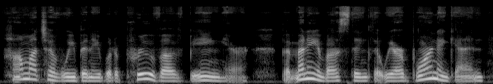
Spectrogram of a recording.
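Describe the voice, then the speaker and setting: Low-voiced woman explaining in a dry room. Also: expressive, brisk, creaky, a little mellow, no room sound. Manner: rhetorical questions, checking in with listener. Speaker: video host. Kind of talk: explanatory monologue on spiritual theories.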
